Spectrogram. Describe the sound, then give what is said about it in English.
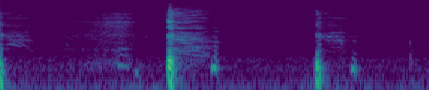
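A harsh coughing fit after smoking a dab taken too hot: two heavy, raspy coughs, each followed by a smaller hacking cough, with breathy wheezing in between and no talking. “I usually take dabs way too hot, so that's why I fucking cough up a storm like that.”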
